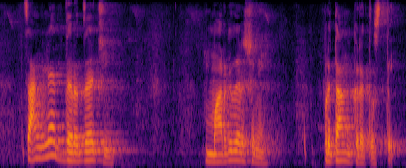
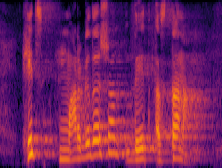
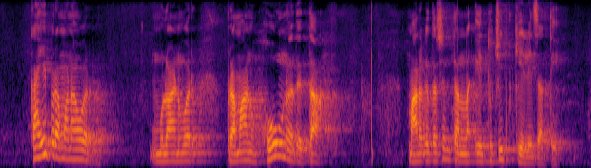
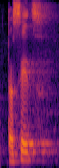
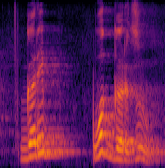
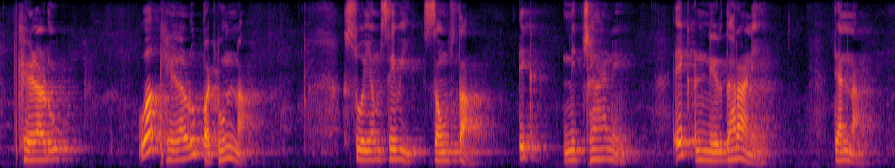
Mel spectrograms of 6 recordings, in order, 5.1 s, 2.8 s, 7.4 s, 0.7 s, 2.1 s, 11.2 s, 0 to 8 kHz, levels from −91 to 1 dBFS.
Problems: background sounds at intervals, background conversations at intervals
